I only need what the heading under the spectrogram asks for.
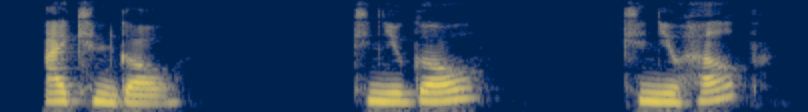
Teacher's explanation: My word of can, I don't hear the strong ah, I hear kin, kin.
